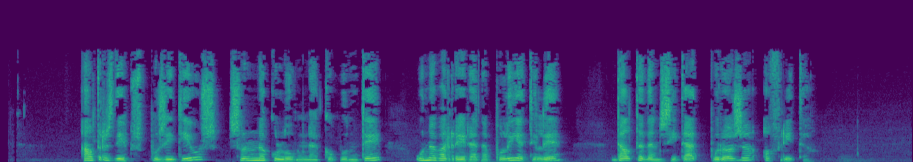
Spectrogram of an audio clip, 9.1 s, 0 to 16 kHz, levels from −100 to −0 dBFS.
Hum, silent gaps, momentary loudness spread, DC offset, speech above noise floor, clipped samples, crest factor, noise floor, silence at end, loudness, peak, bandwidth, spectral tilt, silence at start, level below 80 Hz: none; none; 8 LU; under 0.1%; 43 dB; under 0.1%; 22 dB; -69 dBFS; 1.05 s; -26 LUFS; -6 dBFS; 11.5 kHz; -3.5 dB/octave; 0.8 s; -68 dBFS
